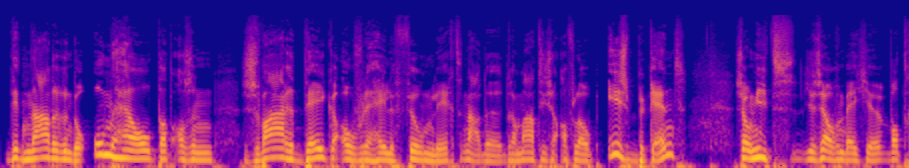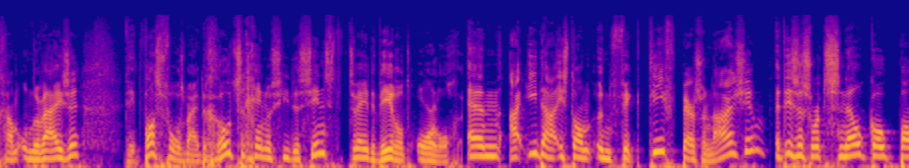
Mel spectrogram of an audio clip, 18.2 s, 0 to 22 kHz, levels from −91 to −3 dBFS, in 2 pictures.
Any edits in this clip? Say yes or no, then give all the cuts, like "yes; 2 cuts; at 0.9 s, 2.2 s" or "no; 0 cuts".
yes; 3 cuts; at 8.0 s, 13.7 s, 16.8 s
